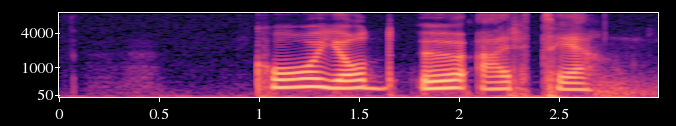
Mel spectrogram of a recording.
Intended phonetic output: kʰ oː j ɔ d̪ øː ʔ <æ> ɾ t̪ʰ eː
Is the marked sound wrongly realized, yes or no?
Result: no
